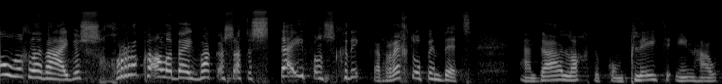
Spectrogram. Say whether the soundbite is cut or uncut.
cut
